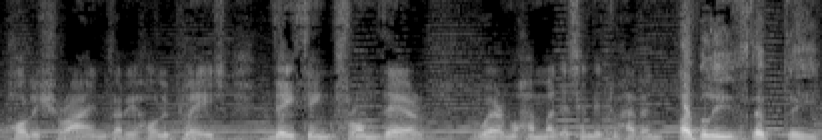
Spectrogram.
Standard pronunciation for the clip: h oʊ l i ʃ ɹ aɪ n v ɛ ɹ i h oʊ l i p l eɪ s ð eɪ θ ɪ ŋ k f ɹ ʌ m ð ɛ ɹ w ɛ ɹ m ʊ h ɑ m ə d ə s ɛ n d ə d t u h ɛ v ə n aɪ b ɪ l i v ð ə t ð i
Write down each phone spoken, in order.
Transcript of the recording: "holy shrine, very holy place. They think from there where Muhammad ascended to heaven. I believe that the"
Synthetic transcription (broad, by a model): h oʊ l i ʃ ɹ aɪ n v ɛ ɹ i h oʊ l i p l eɪ s ð eɪ θ ɪ ŋ k f ɹ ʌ m ð ɛ ɹ w ɛ ɹ m ʊ h ɑ m ə d ə s ɛ n d ə d t u h ɛ v ə n aɪ b ɪ l i v ð ə t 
